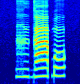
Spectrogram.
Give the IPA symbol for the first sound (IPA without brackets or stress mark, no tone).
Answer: ɣ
